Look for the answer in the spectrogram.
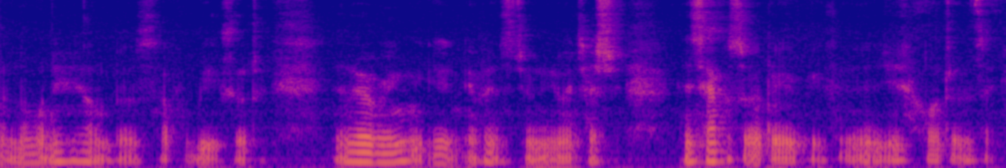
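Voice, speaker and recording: A man with a Korean accent reading scripture aloud, rushed and stumbling over words. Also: medium pitch, gravelly, dark tone. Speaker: Bible reader.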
